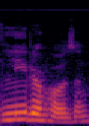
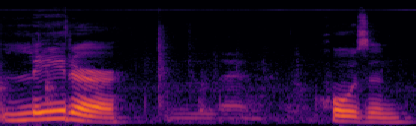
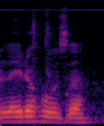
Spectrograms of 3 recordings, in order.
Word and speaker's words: Lederhosen: the word lederhosen before you haven't heard lederhosen where you shouldn't have if you did they said it wrong okay it's later chosen or later hoza just leather pants haha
